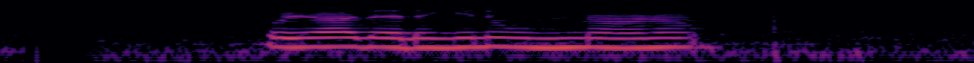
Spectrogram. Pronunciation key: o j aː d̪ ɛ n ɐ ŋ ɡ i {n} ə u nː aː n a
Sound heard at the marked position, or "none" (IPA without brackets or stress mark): n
